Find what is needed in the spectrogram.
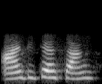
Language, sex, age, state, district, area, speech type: Goan Konkani, female, 18-30, Goa, Salcete, rural, conversation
